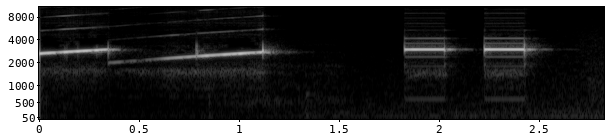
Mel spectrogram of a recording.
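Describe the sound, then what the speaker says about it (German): A loud Homematic IP smart home alarm sounds alone: a shrill rising siren tone, a pause of silence, then two sharp, identical high-pitched beeps. "Geht der Alarm ein"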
